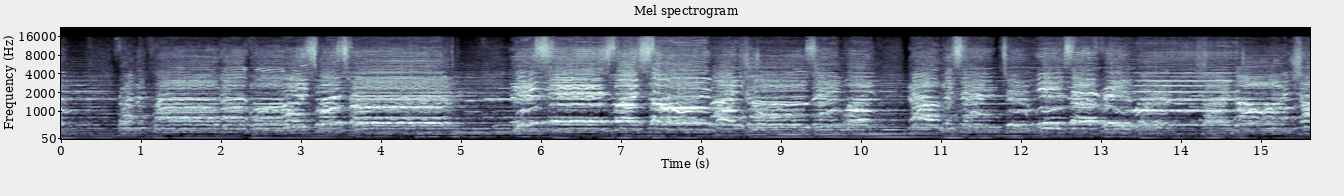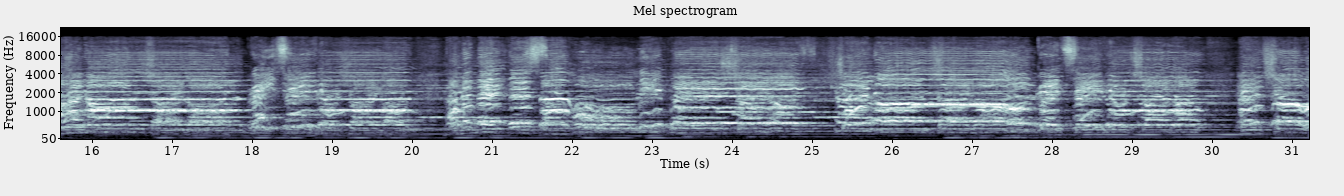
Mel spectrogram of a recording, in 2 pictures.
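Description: A mixed church choir of men and women singing, with sustained low instrumental notes underneath.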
